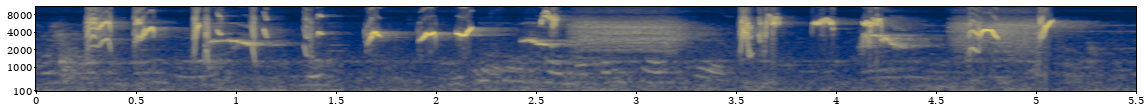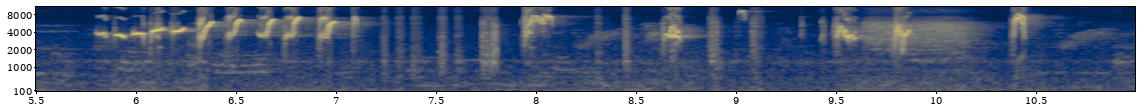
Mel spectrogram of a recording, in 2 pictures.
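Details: Coconut lorikeet in vigorous, full song, recorded on a vivo Y21 phone as a tutor recording for sunbirds: dense bursts of sharp high chirps and screechy, noisy squawks with rapid stuttering series, briefly pausing between phrases.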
